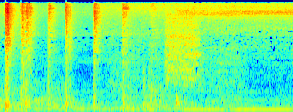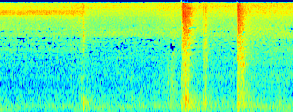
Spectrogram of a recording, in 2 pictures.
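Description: Industrial robot arms whir as their servo motors move.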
